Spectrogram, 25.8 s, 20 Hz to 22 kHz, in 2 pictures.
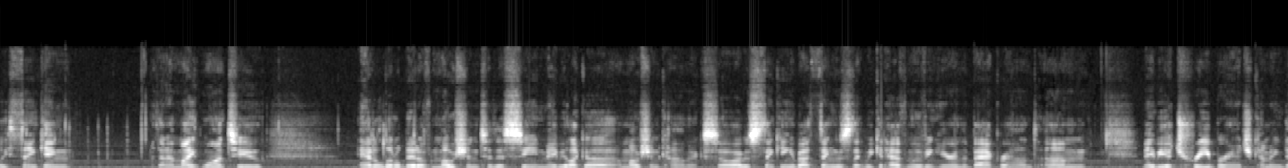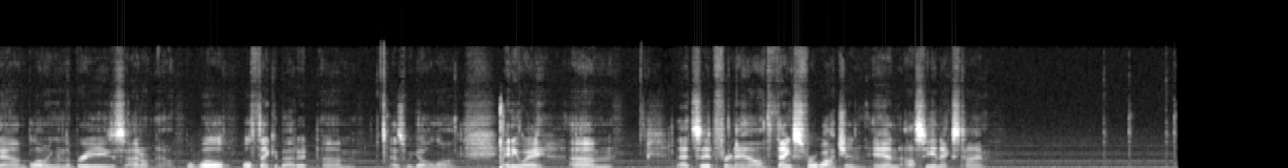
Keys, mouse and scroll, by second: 0.7-4.7 middle drag, 4.9 middle click, 17.8 click, 19.7-23.2 middle drag.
